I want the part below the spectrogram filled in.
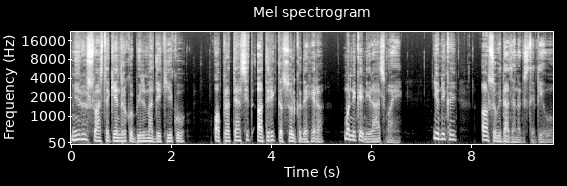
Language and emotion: Nepali, sad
